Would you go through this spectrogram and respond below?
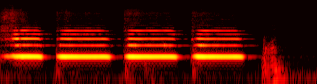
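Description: A flute plays four even, sustained quarter notes on B flat, each separated by a short rest, clear and close, followed by a faint brief clatter.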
